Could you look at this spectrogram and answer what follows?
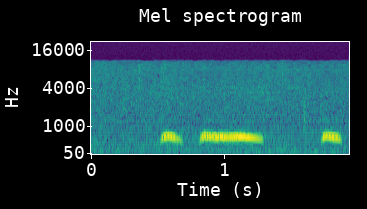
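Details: Spotted dove cooing in a trapping setting: a short low coo, then a longer sustained coo, then another short note starting a new phrase. A steady hiss of background noise runs underneath.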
